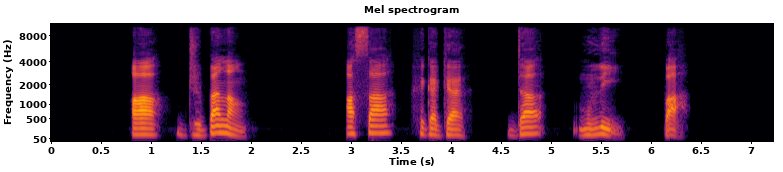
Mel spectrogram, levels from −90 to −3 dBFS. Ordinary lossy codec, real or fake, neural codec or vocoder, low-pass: AAC, 64 kbps; fake; codec, 16 kHz in and 24 kHz out, 0.4 kbps, LongCat-Audio-Codec, two codebook decoder; 9.9 kHz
